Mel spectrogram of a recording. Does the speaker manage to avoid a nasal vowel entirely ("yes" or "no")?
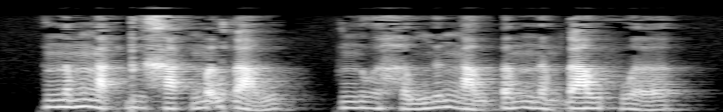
yes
